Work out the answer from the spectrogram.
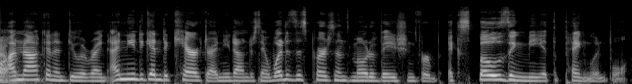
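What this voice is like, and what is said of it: Usual voice. Nothing is said of it.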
